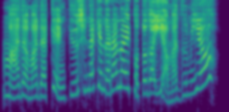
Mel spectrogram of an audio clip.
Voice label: levelup ja; Cookie Run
